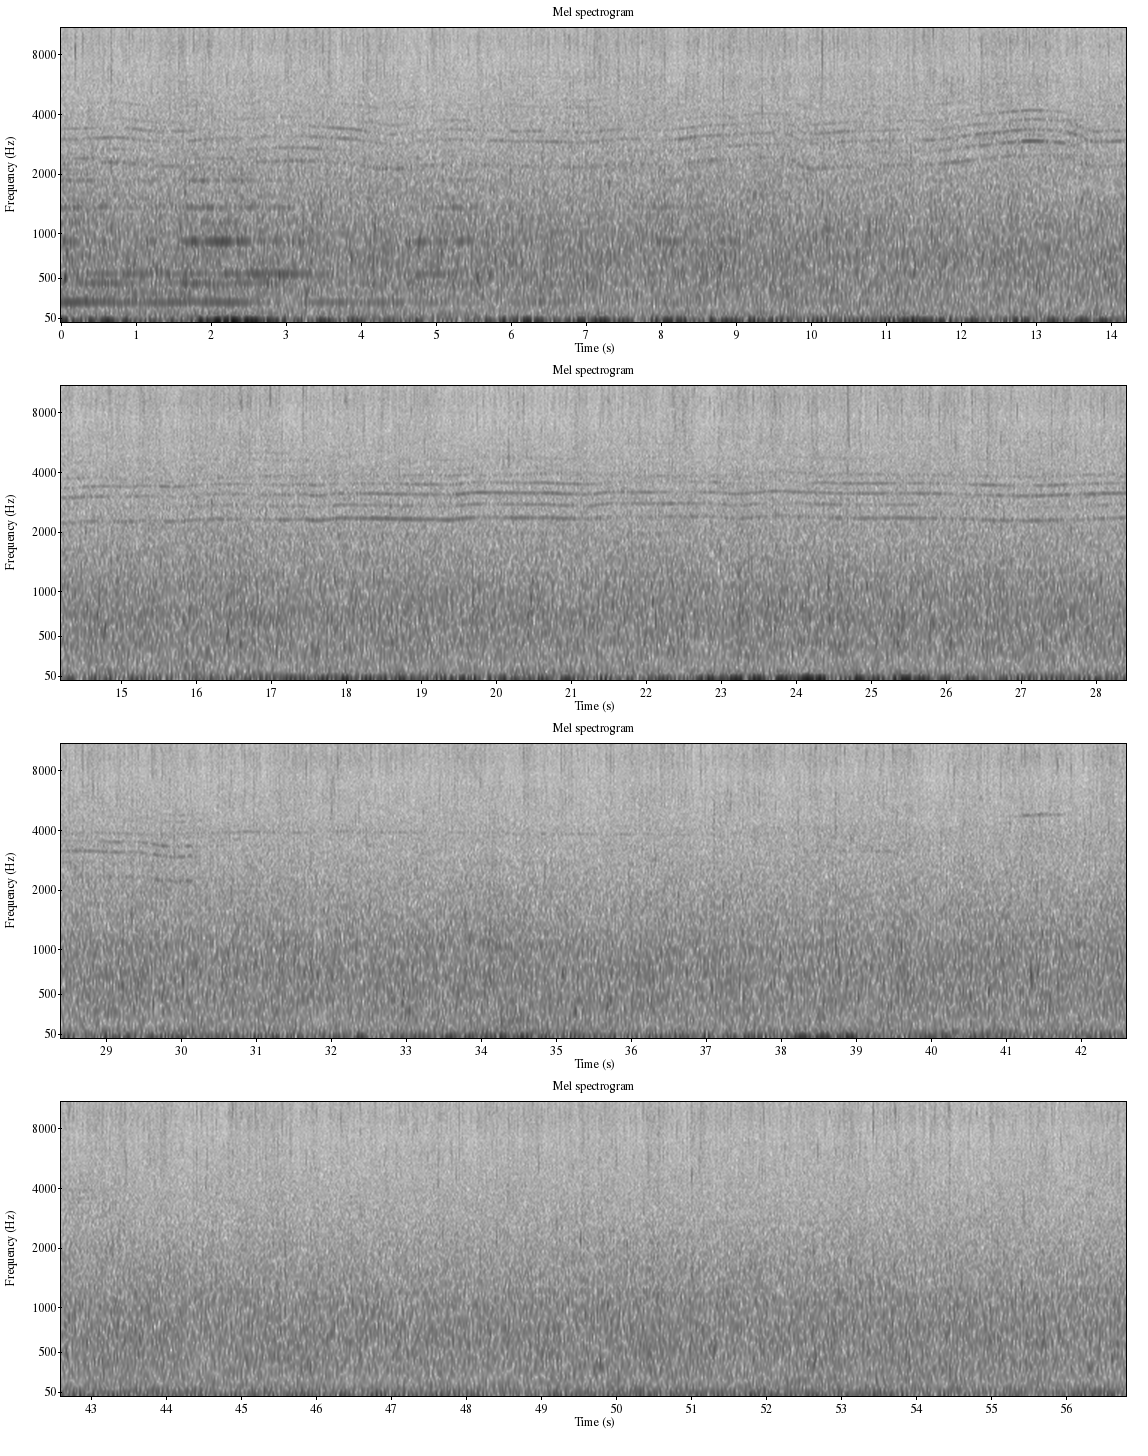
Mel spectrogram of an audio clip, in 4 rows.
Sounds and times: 0.0s city traffic noise 56.7s
0.0s river gurgling 56.8s

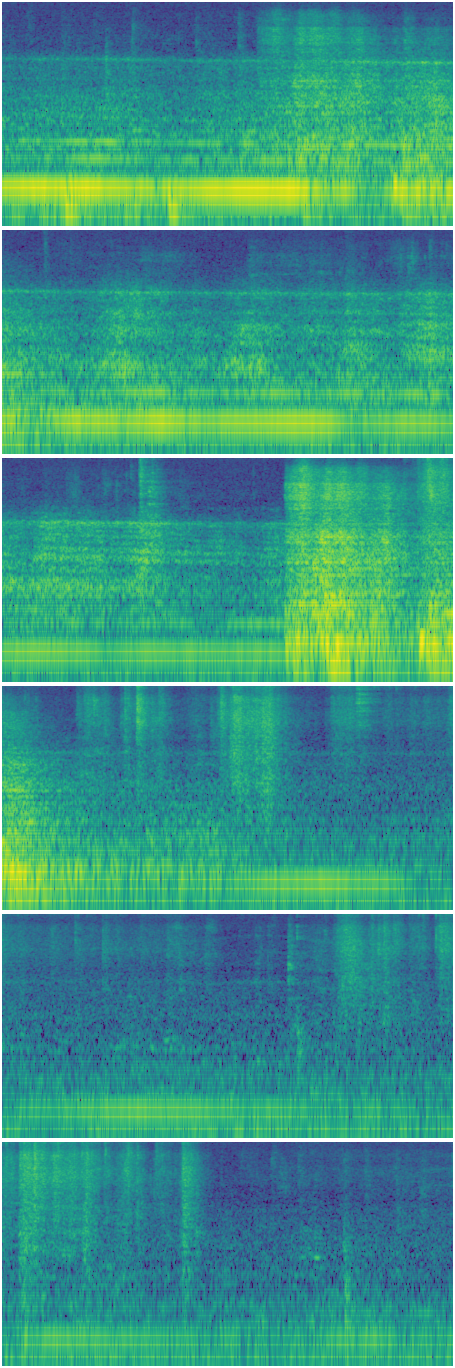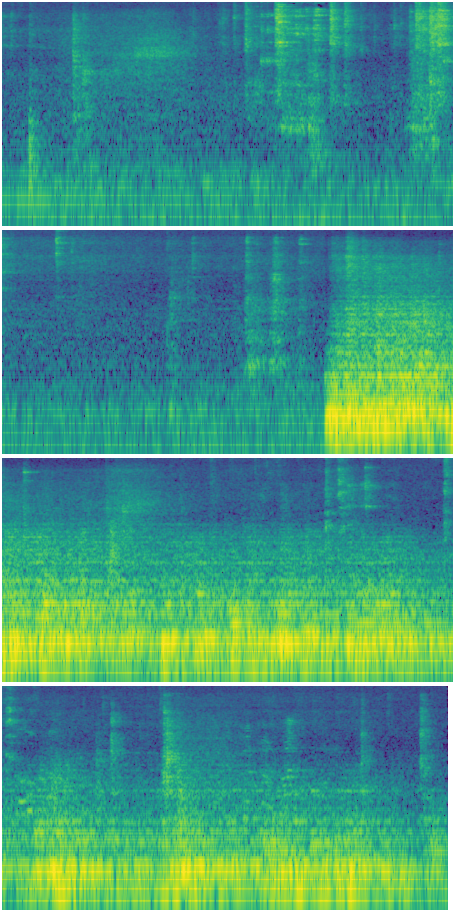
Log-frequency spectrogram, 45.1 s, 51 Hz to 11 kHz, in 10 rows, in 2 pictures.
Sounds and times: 0.0s heavy thunderstorm comes out of the film studio's open window 10.8s
0.0s a plane crosses 20.9s
11.8s heavy thunderstorm comes out of the film studio's open window 26.2s
34.8s heavy thunderstorm comes out of the film studio's open window 45.0s
34.8s a plane crosses 45.0s

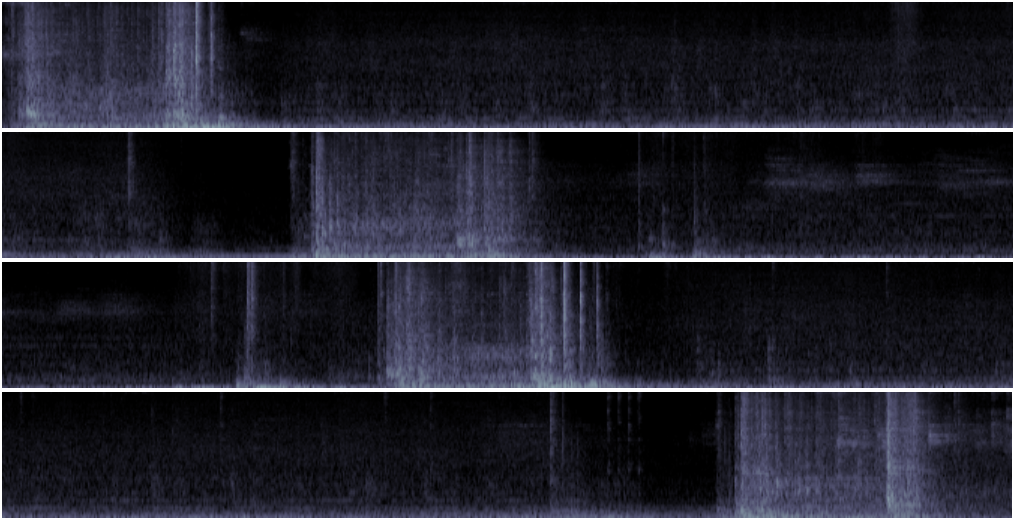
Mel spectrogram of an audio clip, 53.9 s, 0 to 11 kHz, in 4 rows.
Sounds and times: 0.0s ride with a very small elevator 21.3s
29.4s ride with a very small elevator 53.9s

